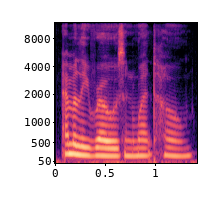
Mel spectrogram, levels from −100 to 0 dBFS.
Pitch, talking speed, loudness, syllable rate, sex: 195 Hz, 210 wpm, -15 LUFS, 5.3 syllables/s, female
